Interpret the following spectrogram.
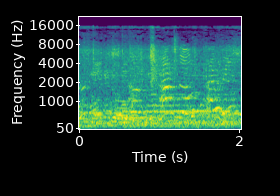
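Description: Indistinct voices of shoppers and stallholders talking over one another at a street market stall, no words clearly picked out.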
